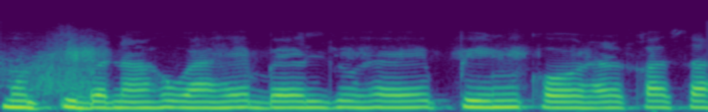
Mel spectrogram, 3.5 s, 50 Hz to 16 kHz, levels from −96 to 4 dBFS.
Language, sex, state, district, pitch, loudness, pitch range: Hindi, female, Bihar, Darbhanga, 200 Hz, -17 LUFS, 195-205 Hz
